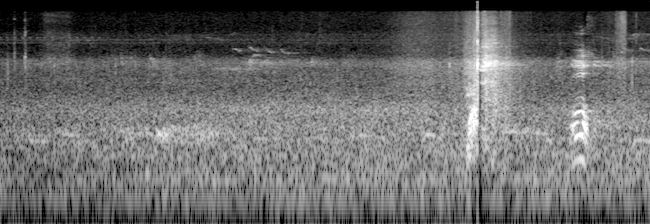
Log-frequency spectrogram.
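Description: A golf driver striking a teed ball: one sharp crack at impact, nearly five seconds in.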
